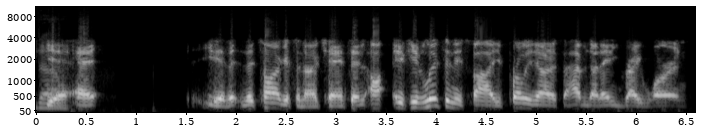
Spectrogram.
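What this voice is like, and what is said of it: Rough, strained sore-throat voice. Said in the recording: “My throat is dead set rattled. It is killing me.”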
